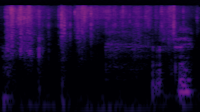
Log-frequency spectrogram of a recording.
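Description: Plastic bags and packaging around lace trim crinkling as they are handled, followed by a brief spoken word near the end.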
